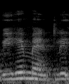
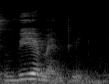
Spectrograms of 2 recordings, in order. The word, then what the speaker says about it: vehemently: word is used vehemently here h is silent you won't pronounce this word or this word as vehemently it is not vehemently it's vehemently hope you got it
